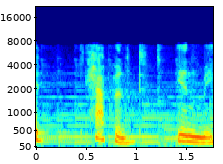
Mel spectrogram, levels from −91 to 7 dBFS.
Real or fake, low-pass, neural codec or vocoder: real; 7.2 kHz; none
